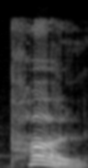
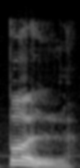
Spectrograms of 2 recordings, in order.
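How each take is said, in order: First: The first consonant has a strong burst of air. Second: The first consonant has no burst of air. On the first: The speaker calls it wrong. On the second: The speaker calls it right.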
